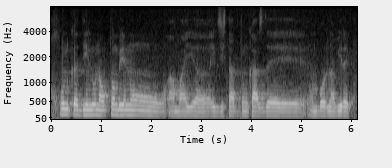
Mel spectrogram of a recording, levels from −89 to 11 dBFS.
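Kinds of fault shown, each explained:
Comfort noise in place of the background: from 0.00 to 0.18 s and again from 6.06 to 6.14 s, the background, about 21 dB and about 24 dB below the loudest sound, becomes a steady, featureless hiss about 1 dB quieter. This is likely receiver-generated noise filling pauses while the sender stopped transmitting.
Sound dropped by the voice detector: from 3.80 to 3.82 s, 20 ms of sound vanishes beneath steady noise in a band that stops at 8 kHz. The likely cause is the sender's detector mistaking that moment for background and halting transmission, leaving the receiver to fill it with comfort noise.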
